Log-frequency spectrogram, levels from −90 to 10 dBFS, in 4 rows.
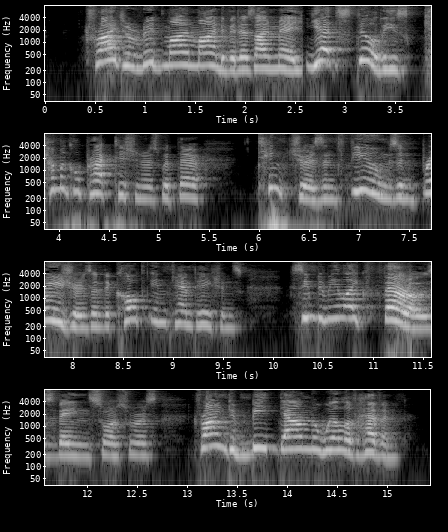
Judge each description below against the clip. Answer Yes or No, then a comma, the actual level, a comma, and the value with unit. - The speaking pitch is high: Yes, high, 240 Hz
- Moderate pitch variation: No, wide, 6.3 semitones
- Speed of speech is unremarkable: Yes, average, 155 wpm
